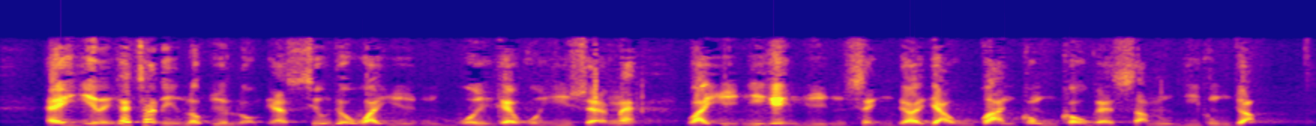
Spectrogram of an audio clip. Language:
Cantonese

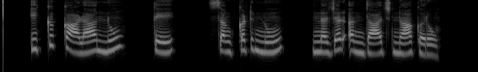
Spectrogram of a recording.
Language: Punjabi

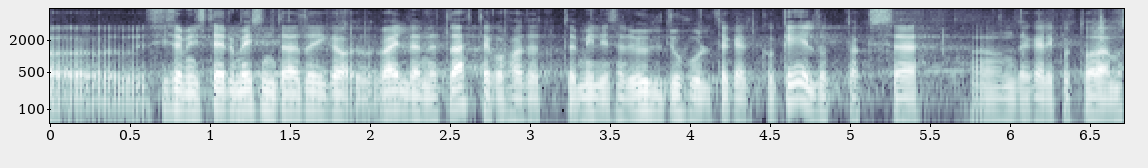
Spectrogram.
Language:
Estonian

